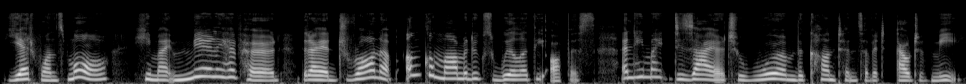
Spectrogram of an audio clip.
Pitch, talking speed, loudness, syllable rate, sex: 240 Hz, 200 wpm, -19 LUFS, 5.0 syllables/s, female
